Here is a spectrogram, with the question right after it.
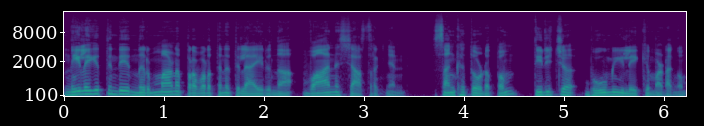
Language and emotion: Malayalam, neutral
